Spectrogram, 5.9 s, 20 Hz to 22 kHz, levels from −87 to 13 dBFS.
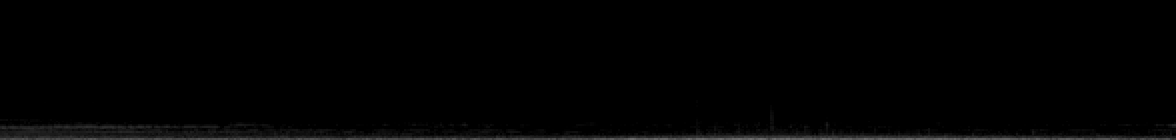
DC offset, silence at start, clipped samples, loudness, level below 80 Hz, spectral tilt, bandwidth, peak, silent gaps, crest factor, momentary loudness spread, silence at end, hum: under 0.1%; 0 s; under 0.1%; -53 LUFS; -50 dBFS; -9.5 dB/octave; 6 kHz; -36 dBFS; none; 14 dB; 11 LU; 0 s; none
